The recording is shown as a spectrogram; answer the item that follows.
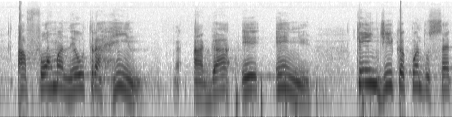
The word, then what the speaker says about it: hen: a forma neutra Rin h e n que indica quando é desconhecido transgênero ou quando não se quer especificar de quem você está falando o pronome hen ou hin eh a pronúncia foi proposto inicialmente nos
